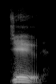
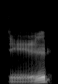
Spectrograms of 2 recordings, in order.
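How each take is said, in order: First: It sounds like a stern scolding. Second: It sounds like a puzzled question.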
